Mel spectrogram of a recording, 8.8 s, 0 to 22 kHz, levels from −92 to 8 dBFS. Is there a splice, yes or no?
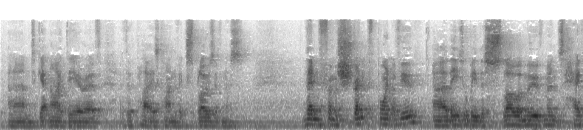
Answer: no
